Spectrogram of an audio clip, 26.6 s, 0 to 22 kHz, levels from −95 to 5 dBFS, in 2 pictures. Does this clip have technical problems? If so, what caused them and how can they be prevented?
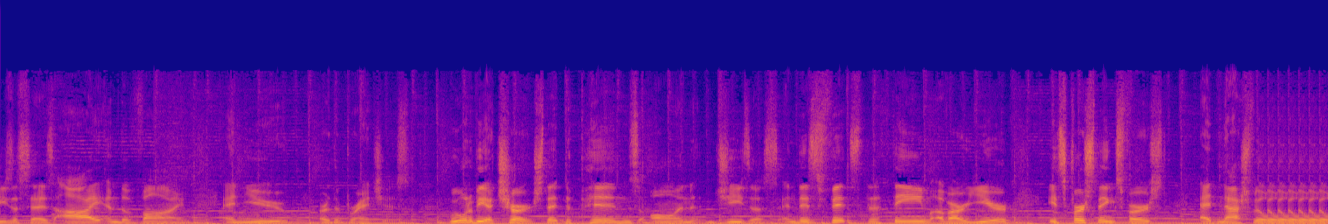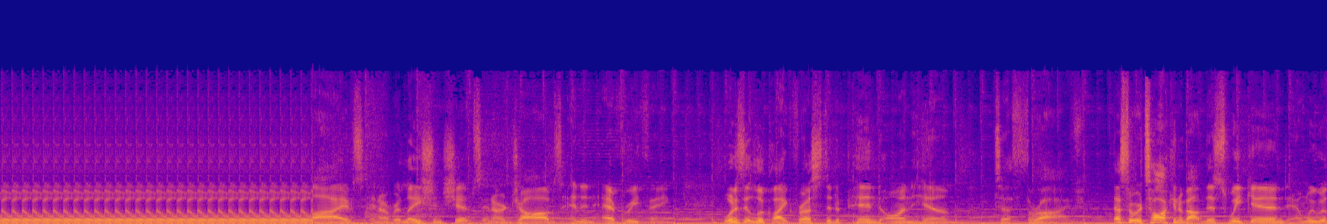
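Yes. The player or stream likely stalled and kept resending its last fragment, a broken-record loop: from 12.68 to 16.41 s a 103 ms piece repeats 36 times, replacing the audio due there. Adequate buffering and stall detection that mutes rather than repeats would prevent it.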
